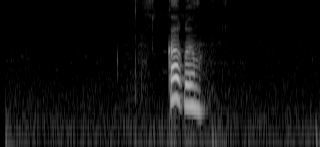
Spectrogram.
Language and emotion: Russian, neutral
